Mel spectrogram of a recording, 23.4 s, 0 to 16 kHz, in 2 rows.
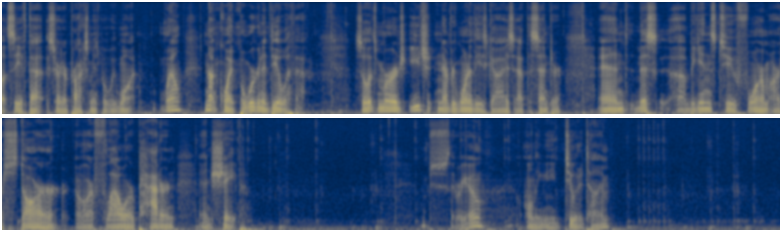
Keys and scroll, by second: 4.8 shift+a, 5.5 ctrl+a, 6.2 ctrl+w, 6.9 w, 7.7 a, 9.1 ctrl+w, 9.6 a, 10.4 shift+a, 11.5 shift+a, 13.1 ctrl+a, 14.7 ctrl+w, 15.2 w, 15.6 a, 17.2 ctrl+a, 18.4 ctrl+w, 19.1 w, 19.7 a, 20.4 ctrl+a, 21.0 ctrl+w, 21.6 w, 21.9 a, 22.8 ctrl+shift+a.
